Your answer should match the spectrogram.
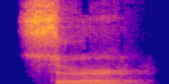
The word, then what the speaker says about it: Tyre: Sir means Lord, but at rock. The capital Phoenicia, spelled Tyre, it's pronounced Sir, and it means rock.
